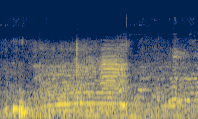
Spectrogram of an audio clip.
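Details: Livestock at Ambarketawang cattle market, Gamping, Jogja: one sustained, slightly bending moo of about two seconds rises over crowd bustle, a sharp knock at the start and faint music.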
